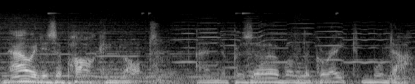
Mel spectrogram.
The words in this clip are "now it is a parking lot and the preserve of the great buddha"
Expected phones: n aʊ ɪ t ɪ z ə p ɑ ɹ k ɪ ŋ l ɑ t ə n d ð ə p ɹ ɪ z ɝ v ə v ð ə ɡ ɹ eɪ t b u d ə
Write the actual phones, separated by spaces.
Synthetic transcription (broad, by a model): n aʊ ɪ t ɪ z ə p ɑ ɹ k ɪ ŋ l ɑ t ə n ð ə p ɹ ɪ z ɝ v ə v ð ə ɡ ɹ eɪ t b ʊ d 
